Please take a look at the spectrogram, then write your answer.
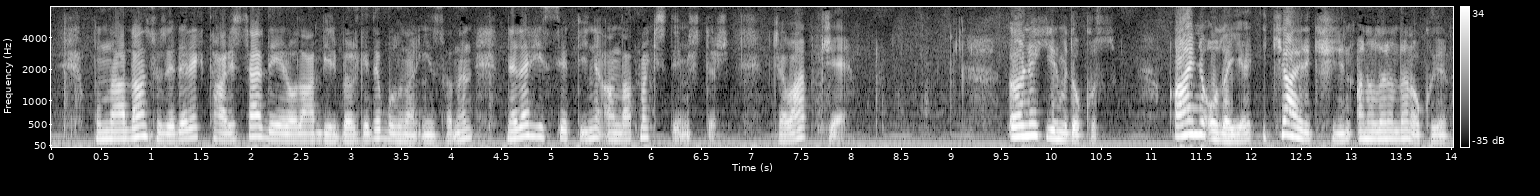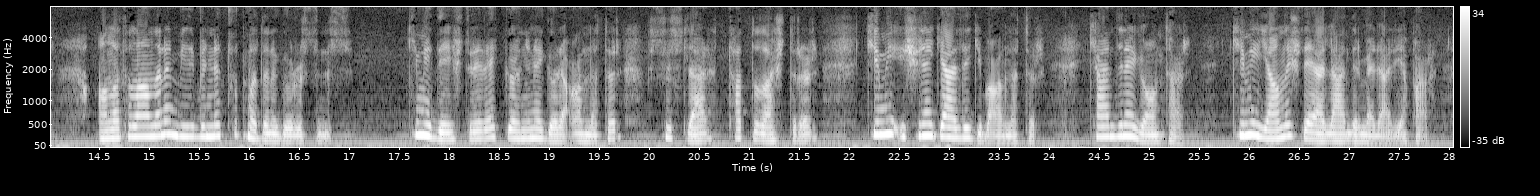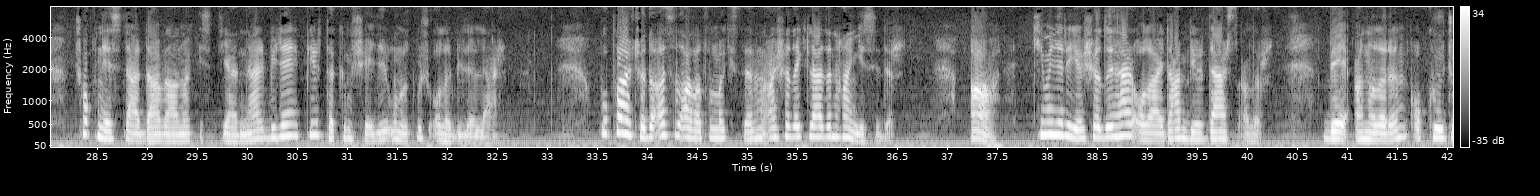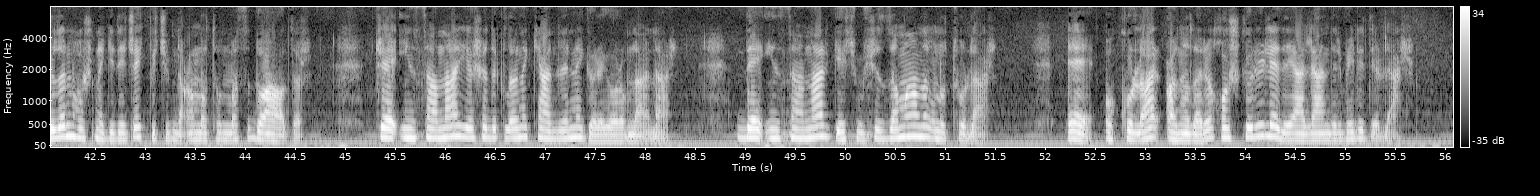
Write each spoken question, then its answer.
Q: Bu parçada asıl anlatılmak istenen aşağıdakilerden hangisidir?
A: Cevap C.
